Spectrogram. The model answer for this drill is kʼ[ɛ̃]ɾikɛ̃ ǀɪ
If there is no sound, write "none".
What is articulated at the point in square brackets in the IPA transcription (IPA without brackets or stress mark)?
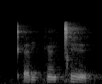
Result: ɛ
